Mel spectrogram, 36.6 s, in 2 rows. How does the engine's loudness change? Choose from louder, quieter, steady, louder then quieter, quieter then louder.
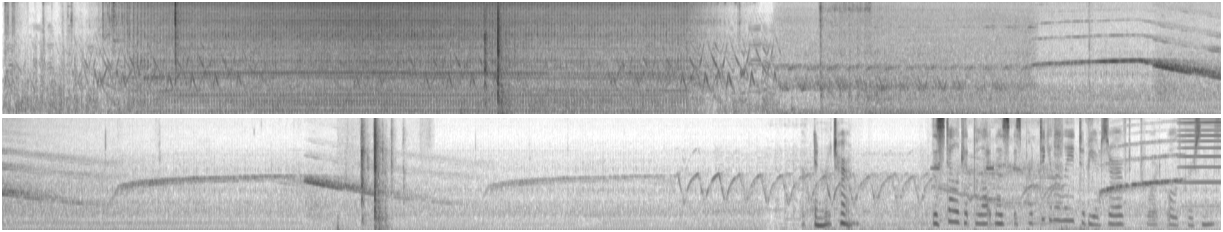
quieter.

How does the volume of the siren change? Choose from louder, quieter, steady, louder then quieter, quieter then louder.
quieter.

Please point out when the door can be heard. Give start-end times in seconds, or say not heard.
6.8-7.7, 23.3-24.1.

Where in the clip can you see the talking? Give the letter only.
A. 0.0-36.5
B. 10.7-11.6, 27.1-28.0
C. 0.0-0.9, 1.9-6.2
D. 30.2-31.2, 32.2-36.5
D.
